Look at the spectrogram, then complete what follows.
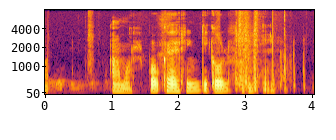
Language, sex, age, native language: Icelandic, male, 18-19, Icelandic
